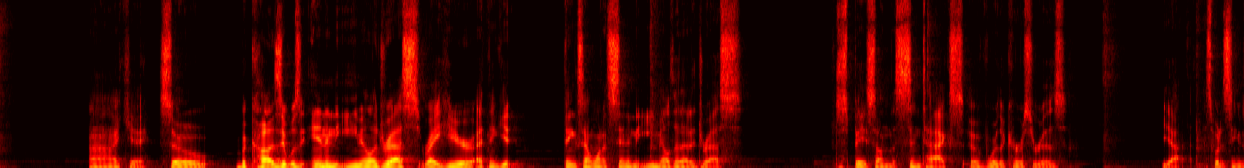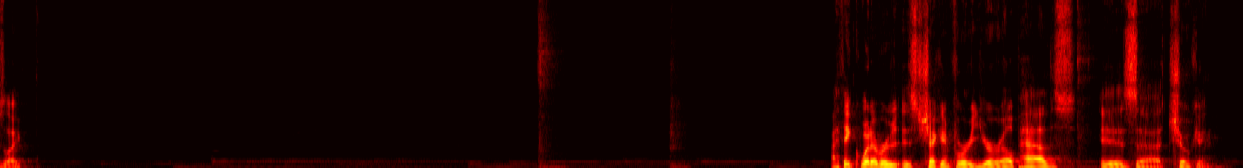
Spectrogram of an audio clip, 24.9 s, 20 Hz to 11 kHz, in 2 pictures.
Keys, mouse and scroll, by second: 0.2 alt+Return, 1.6-4.5 typing, 6.1 Escape, 6.6 h, 9.4 alt+Return, 10.5 l, 11.2 alt+Return, 12.3 Return, 12.9 Escape, 13.8 click, 14.0 Escape, 14.3 j, 16.6 k, 17.6 h, 18.0 alt+Return, 19.0 Escape, 19.2 j, 20.5 k, 22.3 h, 23.3 alt+Return.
